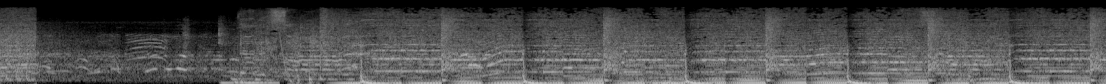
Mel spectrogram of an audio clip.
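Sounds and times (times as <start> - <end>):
song: 2.2 - 11.0.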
